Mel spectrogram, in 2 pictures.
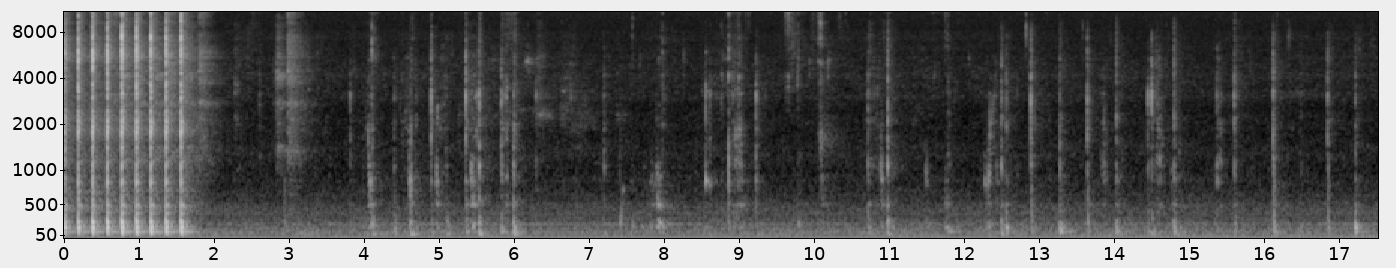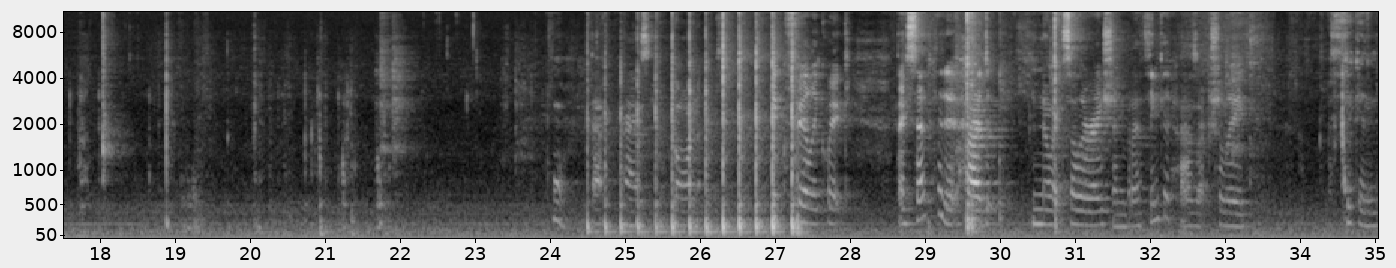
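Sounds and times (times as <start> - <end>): stirring thick batter: 0.0 - 27.4
faint steady hum: 0.0 - 35.0.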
